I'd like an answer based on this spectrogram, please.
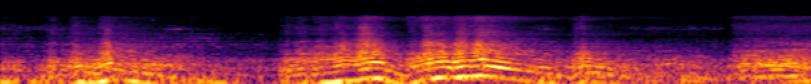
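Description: Motorcycle engines revving in repeated bursts, the pitch swooping up and down several times and loudest about three to five seconds in, over a steady low engine rumble.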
